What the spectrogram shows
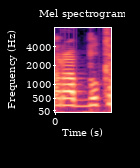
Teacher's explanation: را کو بھاری آواز میں پڑھنا ہے، کیونکہ یہاں حکم ہوا تفخیم۔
